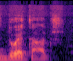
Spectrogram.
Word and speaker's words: deux étages: X doesn't change the pronunciation, Giovanni. Oh. So it's deux étages.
